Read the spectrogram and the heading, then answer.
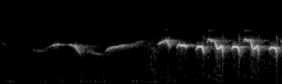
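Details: White-rumped shama in full, energetic song: soft rising whistles, then a loud run of varied, bubbling whistled notes around the upper-middle pitch range, delivered rapidly without pause.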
